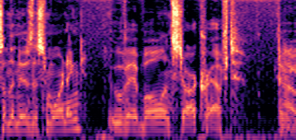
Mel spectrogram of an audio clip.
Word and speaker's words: Uwe: Uwe? I could believe that's how it's. Yeah, I believe that's how it's pronounced.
